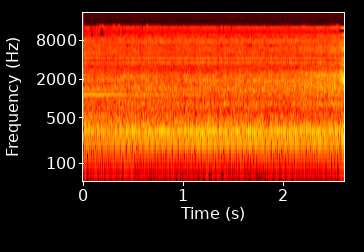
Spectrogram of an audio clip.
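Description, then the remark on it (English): A steady engine hum of a new car being driven into town in Sarasota, Florida, a continuous low mechanical drone, fairly loud with no breaks and no voices. “You like my new car, Johnny?”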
